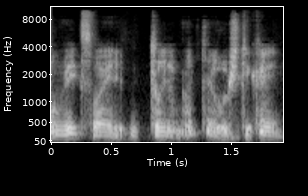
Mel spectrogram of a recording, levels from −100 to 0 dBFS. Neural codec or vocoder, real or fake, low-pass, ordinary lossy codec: codec, 24 kHz, 1 kbps, SNAC; fake; 9.9 kHz; MP3, 64 kbps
